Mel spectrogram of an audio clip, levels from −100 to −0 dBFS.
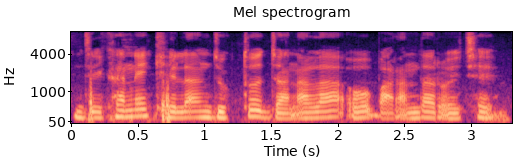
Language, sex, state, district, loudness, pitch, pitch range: Bengali, male, West Bengal, Alipurduar, -14 LUFS, 145 Hz, 140-155 Hz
